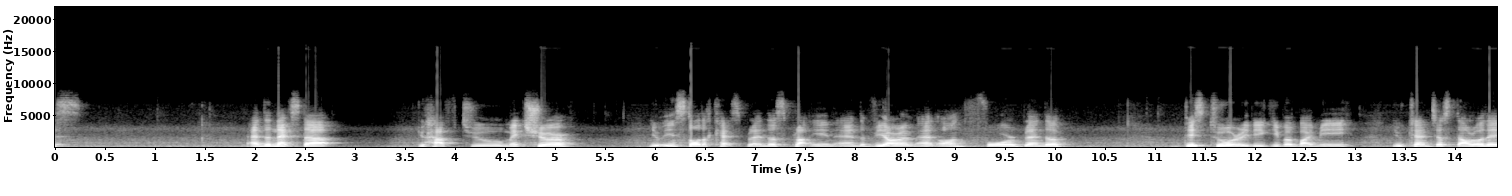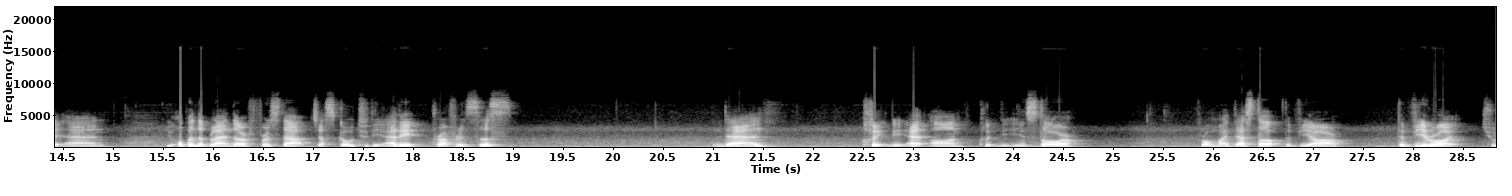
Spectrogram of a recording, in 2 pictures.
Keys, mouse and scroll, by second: 0.7 click, 1.0-1.4 drag, 3.4-4.5 drag, 4.6 click, 5.3 click, 10.2 click, 10.9 click, 11.3 click, 12.2 click, 12.8 click, 15.0 click, 15.6 drag, 15.9 click, 16.8 click, 17.6 scroll up 1, 18.7 scroll up 1, 23.1 click, 23.9 click, 25.5-27.9 drag.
